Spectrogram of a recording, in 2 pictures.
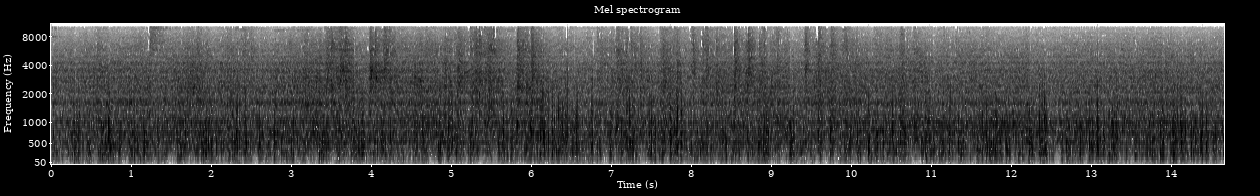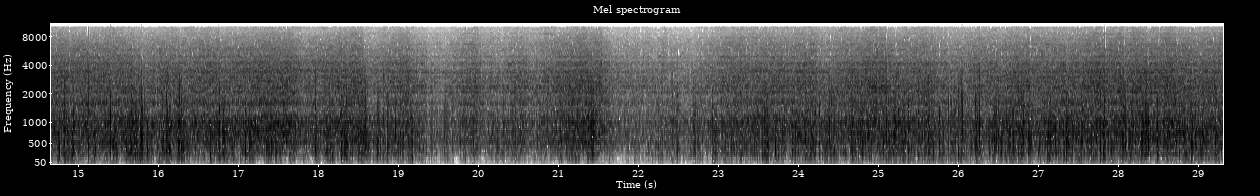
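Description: Passenger train running on the rails, heard from inside the carriage as it pulls away from the station: a steady rumble and rush of wheels on track, with quick clicks over rail joints in the first third. It is quieter for a couple of seconds about two-thirds of the way in.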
